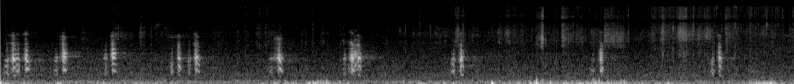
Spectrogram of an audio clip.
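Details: Spring chorus of frogs calling to mate at a small man-made backyard pond in Western Pennsylvania; brief clucking croaks, sometimes paired, sounding about once a second against steady low wind rumble.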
